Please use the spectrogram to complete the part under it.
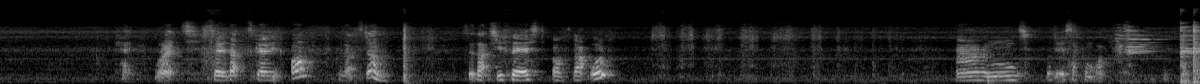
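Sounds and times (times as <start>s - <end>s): low kitchen background: 0.0s - 12.0s
pastry brush brushing: 6.5s - 9.0s.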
